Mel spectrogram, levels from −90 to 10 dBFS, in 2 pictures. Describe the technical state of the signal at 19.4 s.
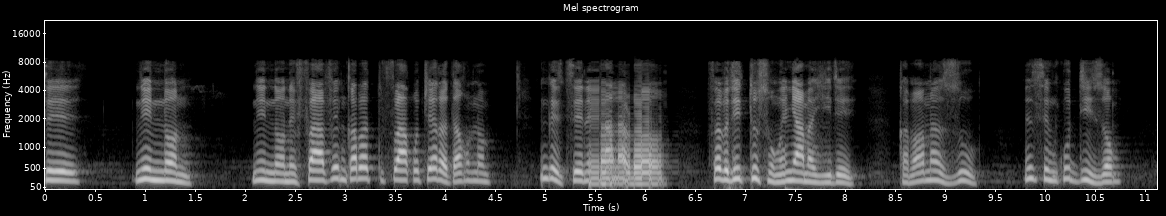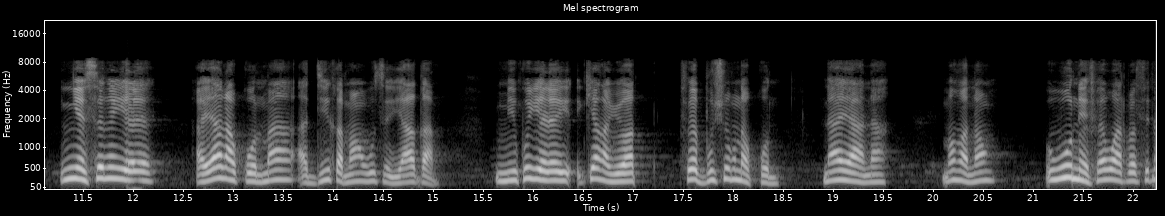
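At 19.4 s the speech is intact, with no dropout, glitch or distortion, only the ordinary coding character of the call path, whose high-frequency content stops near 8 kHz.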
